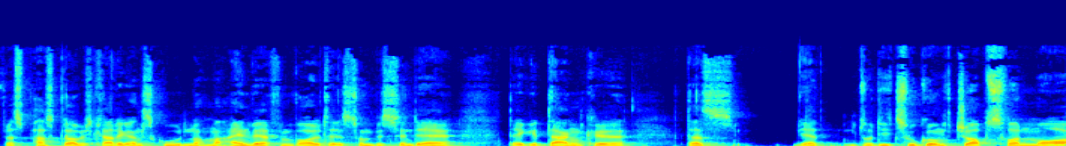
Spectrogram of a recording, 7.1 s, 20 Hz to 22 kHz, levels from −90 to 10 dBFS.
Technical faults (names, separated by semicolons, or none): none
